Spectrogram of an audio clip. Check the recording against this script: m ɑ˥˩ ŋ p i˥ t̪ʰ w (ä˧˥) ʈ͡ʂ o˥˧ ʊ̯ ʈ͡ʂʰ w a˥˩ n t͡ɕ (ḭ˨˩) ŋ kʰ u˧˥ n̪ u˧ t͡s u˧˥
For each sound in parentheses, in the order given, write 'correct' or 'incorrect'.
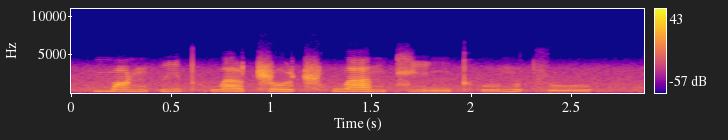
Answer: correct, correct

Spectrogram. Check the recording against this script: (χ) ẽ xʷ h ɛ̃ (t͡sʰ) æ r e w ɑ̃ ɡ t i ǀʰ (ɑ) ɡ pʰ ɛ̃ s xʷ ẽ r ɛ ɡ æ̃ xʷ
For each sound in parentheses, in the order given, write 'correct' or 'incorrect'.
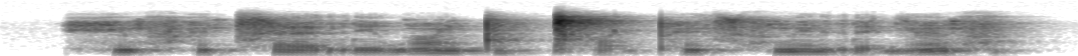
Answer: incorrect, correct, correct

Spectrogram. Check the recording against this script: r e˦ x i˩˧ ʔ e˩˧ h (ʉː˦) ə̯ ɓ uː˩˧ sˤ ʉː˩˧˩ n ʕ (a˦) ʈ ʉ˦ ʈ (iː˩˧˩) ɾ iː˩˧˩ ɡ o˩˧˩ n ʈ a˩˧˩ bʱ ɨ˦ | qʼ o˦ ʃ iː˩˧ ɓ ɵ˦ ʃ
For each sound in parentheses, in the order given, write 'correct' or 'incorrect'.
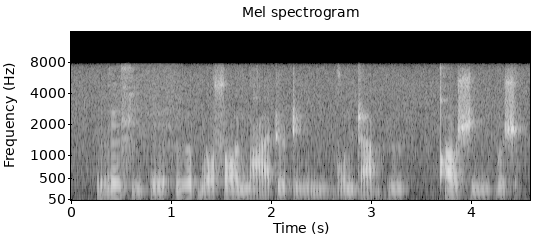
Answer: correct, incorrect, correct

